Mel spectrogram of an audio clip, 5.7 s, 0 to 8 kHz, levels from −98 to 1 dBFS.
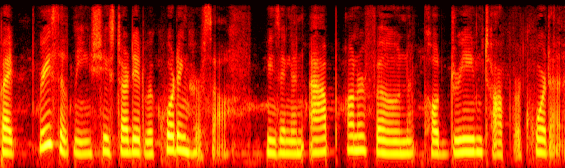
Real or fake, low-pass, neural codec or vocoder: fake; 7.2 kHz; codec, 24 kHz, 0.9 kbps, WavTokenizer, medium speech release version 1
